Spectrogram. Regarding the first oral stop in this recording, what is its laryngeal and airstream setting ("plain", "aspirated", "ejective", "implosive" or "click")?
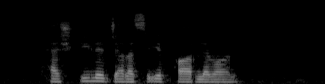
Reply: aspirated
